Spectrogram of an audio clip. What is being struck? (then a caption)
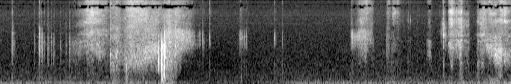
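Hardcover book with glossy paper pages. Fingertips and long nails turn and rub the glossy paper pages of a large open hardcover book. Soft, bright rustles and scrapes rise into a louder page-turning swish with a sharp crinkle near the three-second mark. Quieter brushing and sliding on the pages follow.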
